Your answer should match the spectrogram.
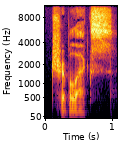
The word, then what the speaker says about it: xXx: death of Xander cage styliz is xXx and pronounced trip XX there you have it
